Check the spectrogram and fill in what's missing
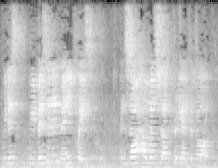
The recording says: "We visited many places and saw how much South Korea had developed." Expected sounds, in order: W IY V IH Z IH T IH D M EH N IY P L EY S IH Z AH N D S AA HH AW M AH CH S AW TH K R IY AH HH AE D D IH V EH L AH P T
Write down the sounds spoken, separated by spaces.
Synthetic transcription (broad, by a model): W IY V IH Z IH T IH D M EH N IY P L EY S IH Z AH N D S AA HH AW M AH CH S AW F K R IY AH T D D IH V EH L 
